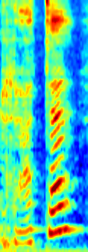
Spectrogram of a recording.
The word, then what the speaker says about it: ratte: Remember that for ratte it's a short a so it we double the consonant.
